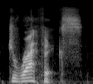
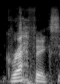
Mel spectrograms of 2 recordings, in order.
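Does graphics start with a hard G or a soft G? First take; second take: soft G; hard G. First: It starts with a soft j sound. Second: It starts with a hard g sound. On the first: The speaker calls it wrong. "you don't pronounce it graphics" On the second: The speaker calls it right. "graphics is the first word in that acronym"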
